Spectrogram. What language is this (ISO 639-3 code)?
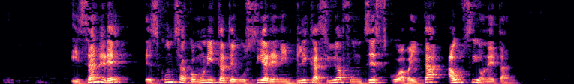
eus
